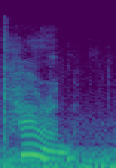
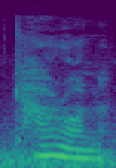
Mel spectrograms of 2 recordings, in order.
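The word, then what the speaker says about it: Charon: It's just as you described it, only your pronunciation is a little off. The name you heard wasn't Karen. It was C H A R O N. As in Karon, the fairyman of the dead.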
